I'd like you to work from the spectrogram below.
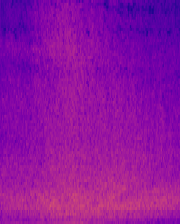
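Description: Road traffic rushes past on a highway crossing a national park, beside makeshift roadside dwellings, as a dense, steady roar of passing vehicles with no voices.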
